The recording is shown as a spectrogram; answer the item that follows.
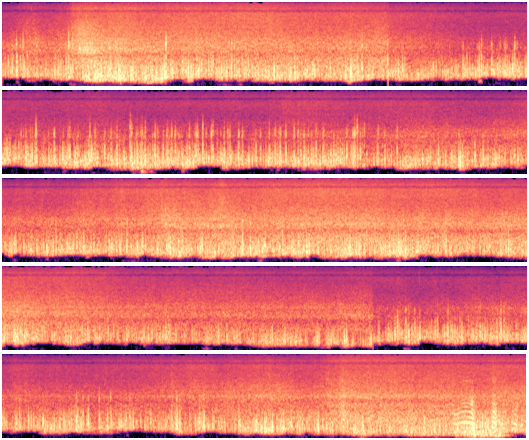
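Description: Heavy shorebreak waves breaking and surf washing up the beach: a steady, noisy rush that swells and ebbs, loudest about one to four seconds in.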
